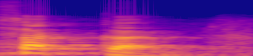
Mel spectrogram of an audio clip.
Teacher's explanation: जब हम इसका उच्चारण करते हैं तो इसका उच्चारण करते समय हमारी जीभ तालू से स्पर्श होती है, इसलिए इसे हम तालव्य स भी कहते हैं।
